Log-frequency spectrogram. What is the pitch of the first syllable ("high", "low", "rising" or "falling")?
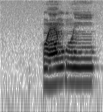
rising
